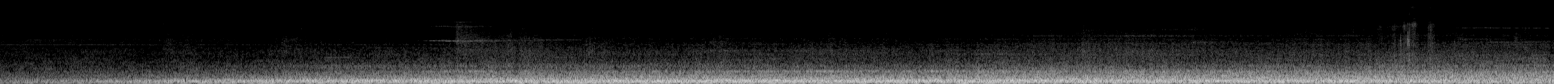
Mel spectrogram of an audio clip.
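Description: Train rumbling in the station: a low rumble builds over the first few seconds, then holds loud and steady. A brief high squeal comes about five seconds in, and a couple of clicks near the end.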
